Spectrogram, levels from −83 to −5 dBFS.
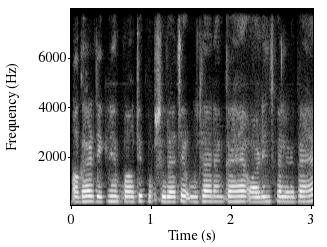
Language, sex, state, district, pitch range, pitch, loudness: Hindi, female, Bihar, Katihar, 205-215 Hz, 210 Hz, -15 LUFS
